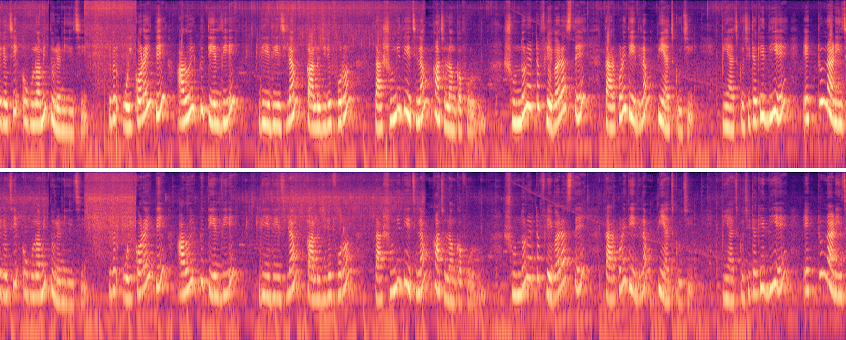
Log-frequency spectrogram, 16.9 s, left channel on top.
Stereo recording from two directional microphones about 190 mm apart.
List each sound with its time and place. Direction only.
0.0 s a woman's voice: 30° left (ahead or behind)
7.5 s a woman's voice: 30° left (ahead or behind)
